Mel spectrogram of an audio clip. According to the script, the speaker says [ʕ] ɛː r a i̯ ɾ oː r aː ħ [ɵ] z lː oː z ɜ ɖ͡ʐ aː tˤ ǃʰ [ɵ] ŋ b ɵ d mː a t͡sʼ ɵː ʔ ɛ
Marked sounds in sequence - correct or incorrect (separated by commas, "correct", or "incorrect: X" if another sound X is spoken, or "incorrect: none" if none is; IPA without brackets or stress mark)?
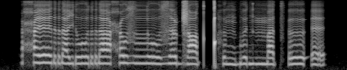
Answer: incorrect: ħ, incorrect: o, correct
